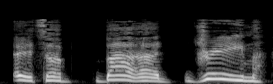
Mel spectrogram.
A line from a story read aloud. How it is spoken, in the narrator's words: he wailed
